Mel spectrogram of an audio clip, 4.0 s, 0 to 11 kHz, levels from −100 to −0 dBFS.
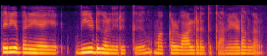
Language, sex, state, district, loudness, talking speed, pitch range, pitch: Tamil, female, Tamil Nadu, Kanyakumari, -17 LUFS, 105 wpm, 185-220 Hz, 200 Hz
